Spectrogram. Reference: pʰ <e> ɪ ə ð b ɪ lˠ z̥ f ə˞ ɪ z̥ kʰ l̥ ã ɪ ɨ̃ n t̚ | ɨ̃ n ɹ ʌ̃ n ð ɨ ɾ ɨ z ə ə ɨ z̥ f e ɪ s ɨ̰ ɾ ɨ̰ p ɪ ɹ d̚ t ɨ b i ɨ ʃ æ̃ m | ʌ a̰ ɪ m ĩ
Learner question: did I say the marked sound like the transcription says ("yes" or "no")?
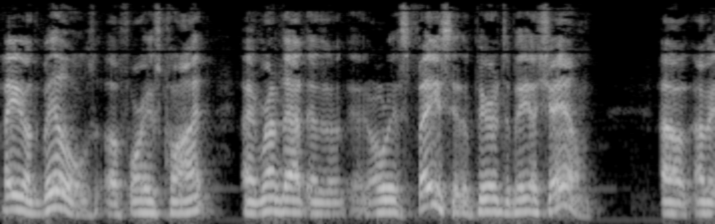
yes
